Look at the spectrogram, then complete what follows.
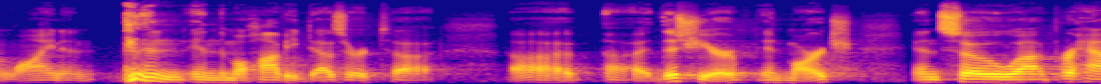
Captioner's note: cough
